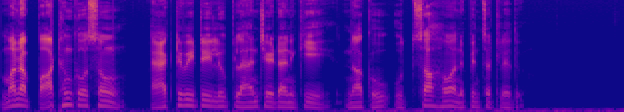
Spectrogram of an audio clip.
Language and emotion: Telugu, sad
